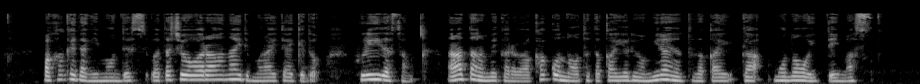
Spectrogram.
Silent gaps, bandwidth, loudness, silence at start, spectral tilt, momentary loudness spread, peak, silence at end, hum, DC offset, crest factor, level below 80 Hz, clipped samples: none; 11.5 kHz; -22 LUFS; 0.45 s; -5.5 dB/octave; 9 LU; -4 dBFS; 0.5 s; none; under 0.1%; 18 dB; -58 dBFS; under 0.1%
